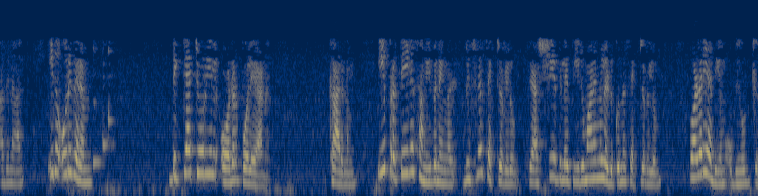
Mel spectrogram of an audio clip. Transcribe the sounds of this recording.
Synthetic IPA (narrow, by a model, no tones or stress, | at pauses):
ɐðinaːl | iðɨʔoɾut̪ɐɾɐm | ɖik̚taːtːo̞ːrijɐlo̞ːrɖɐrpo̞ːle̞jaːɳɨ | kaːɾɐɳɐm | iːprɐt̪je̞ːɣɐsɐmiːbɐnɐŋːɐɭbisnɐsːe̞k̚tɐrilumɾaːʂʈriːjɐt̪̬ːile̞t̪iːɾumaːnɐŋːɐɭe̞ɽukːun̪ːɐse̞k̚tɐrilum | ʋɐɭɐɾe̞ɐd̪ʱiɣɐmubɐjo̞ːɡikʲːu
